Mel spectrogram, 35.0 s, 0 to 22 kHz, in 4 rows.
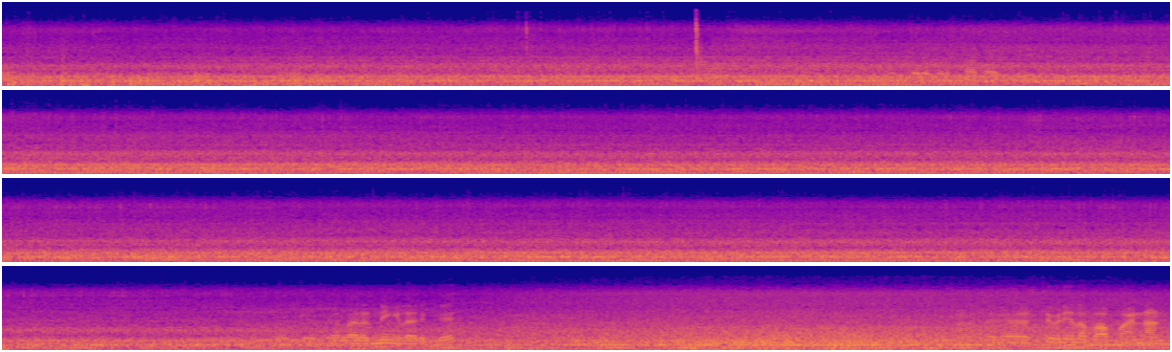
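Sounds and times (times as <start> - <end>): air conditioner running: 0.0 - 35.0.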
